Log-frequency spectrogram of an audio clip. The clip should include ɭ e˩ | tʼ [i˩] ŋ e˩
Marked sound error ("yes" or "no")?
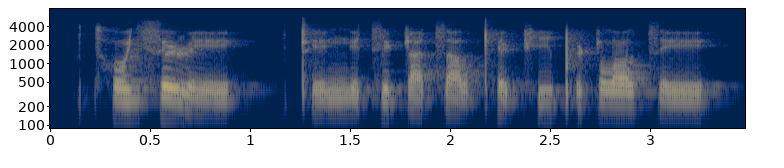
yes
